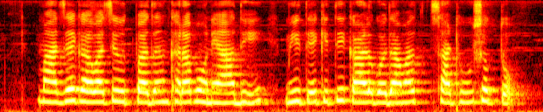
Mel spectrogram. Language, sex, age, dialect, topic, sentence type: Marathi, female, 18-24, Standard Marathi, agriculture, question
